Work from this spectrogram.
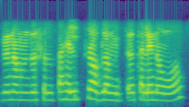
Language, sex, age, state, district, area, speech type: Kannada, female, 18-30, Karnataka, Kolar, rural, conversation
